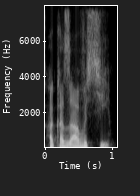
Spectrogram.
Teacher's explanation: мы произносим «в» на месте «л»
